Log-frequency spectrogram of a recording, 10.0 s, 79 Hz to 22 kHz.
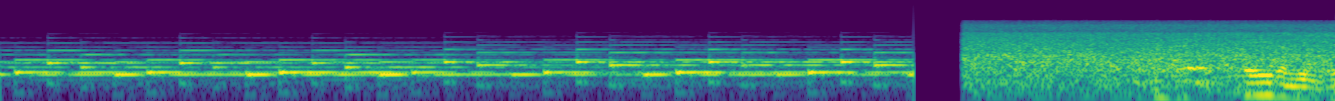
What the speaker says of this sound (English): The trail winds through the gorge and under 19 waterfalls.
